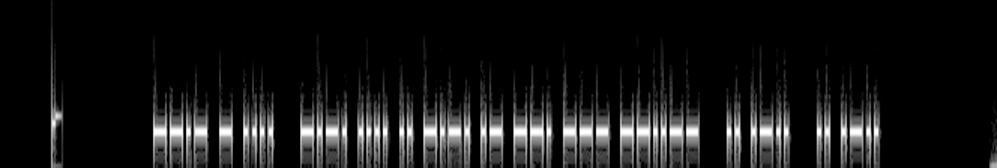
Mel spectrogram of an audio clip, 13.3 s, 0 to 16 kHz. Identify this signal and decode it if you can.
Morse code, heard as a keyed tone, about 22 wpm, 700 Hz. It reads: QTH CHICAGO, IL IL
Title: Practice QSO - Exchange 1 - Beginning - 22wpm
